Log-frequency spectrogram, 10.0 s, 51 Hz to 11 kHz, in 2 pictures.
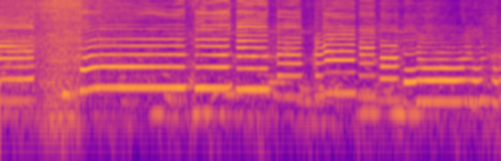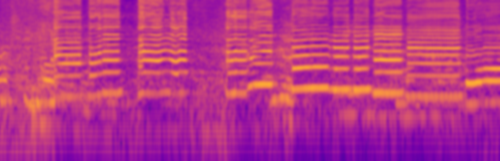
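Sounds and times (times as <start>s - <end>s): solo saxophone melody: 0.0s - 10.0s.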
